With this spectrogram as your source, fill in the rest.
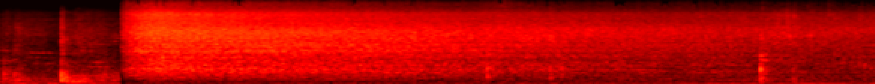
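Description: Ground chili, garlic and tamarind paste hits hot oil with mustard seeds, bursting into a loud, close sizzle that slowly fades to a steady hiss, with a couple of faint stirring taps.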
